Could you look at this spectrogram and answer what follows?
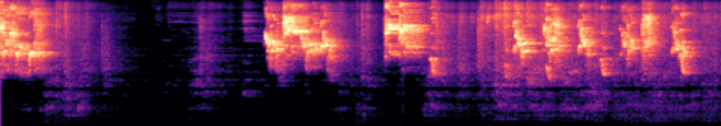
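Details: Several budgerigars in a pet store sing in bursts: a short chirpy phrase, a pause of nearly two seconds with faint sounds, then loud rapid warbling and squeaky chatter, rising and falling in quick pulses.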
